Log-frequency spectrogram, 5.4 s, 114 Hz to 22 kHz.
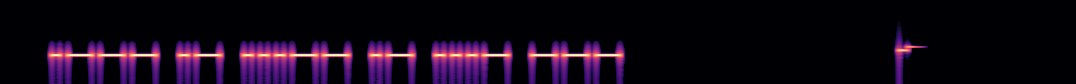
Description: Morse code, heard as a keyed tone, about 28 wpm, 700 Hz. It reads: JA3AVO
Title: Call Signs - 30wpm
